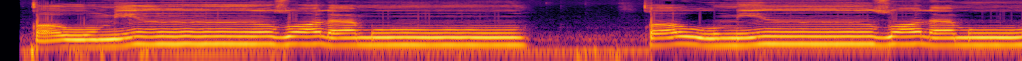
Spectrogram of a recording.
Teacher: Ketika kita sebut tanwin, kita sudah merasakan za. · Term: ikhfa hakiki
